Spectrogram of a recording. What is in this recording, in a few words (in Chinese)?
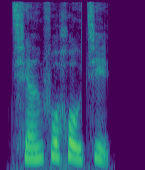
"前赴后继", Chinese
